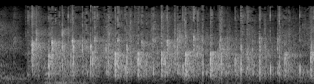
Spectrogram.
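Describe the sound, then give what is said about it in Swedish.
A live audience at Forum för levande historia in Stockholm applauds steadily for itself at a recording, many hands clapping in a dense, continuous patter that starts abruptly and holds at a fairly loud, even level throughout. “Välkommen, en applåd för publiken!”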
